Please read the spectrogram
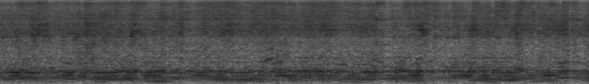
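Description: Music accompanying a costumed dance: steady held tones under a constant bright rattling of shakers or rattles.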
